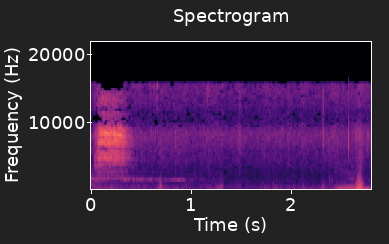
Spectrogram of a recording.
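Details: Stingless bees (Tetragonula biroi), a feral colony moved into a box, at first inspection a month later; soft continuous hum, with a louder close buzz sweeping past near the end and a brief hiss at the start.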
